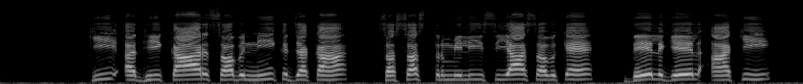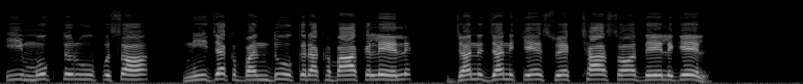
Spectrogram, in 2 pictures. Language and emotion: Maithili, neutral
